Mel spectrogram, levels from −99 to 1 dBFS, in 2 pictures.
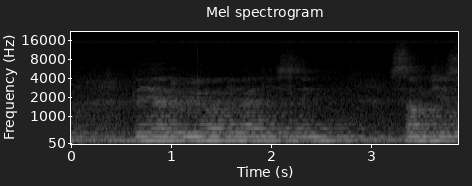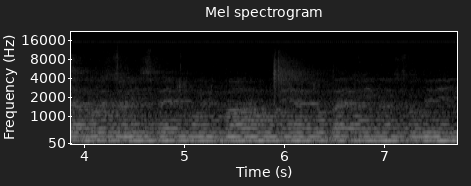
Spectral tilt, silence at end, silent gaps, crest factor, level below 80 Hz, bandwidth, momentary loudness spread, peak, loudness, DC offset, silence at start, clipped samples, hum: -7.5 dB/octave; 0 s; none; 14 dB; -84 dBFS; 16.5 kHz; 9 LU; -42 dBFS; -56 LUFS; under 0.1%; 0 s; under 0.1%; none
